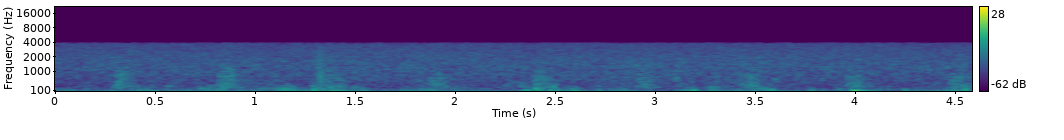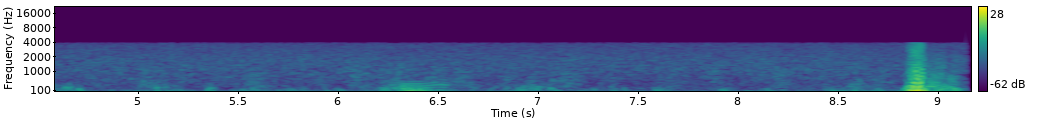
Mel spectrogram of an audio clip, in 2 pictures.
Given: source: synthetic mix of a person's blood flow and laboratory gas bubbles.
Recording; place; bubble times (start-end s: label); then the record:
Doppler ultrasound of blood flow; subclavian vein
no bubbles
From the record:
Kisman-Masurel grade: 000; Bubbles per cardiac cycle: 0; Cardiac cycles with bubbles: 0%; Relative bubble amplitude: no bubbles discernible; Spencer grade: 0 (complete lack of bubble signals)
